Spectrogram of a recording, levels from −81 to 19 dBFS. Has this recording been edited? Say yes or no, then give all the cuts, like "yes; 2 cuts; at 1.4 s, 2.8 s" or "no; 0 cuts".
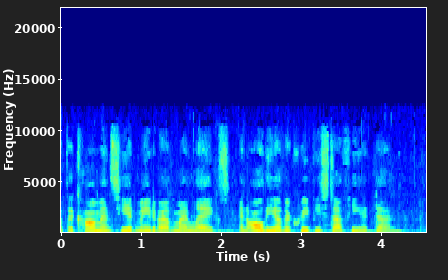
no; 0 cuts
